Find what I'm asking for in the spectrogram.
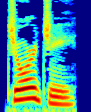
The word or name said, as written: georgi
